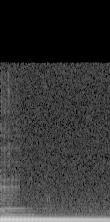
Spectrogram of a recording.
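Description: Electric bass guitar: a single note fretted low on the D string, plucked once and left ringing with a steady pitch, slowly fading.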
